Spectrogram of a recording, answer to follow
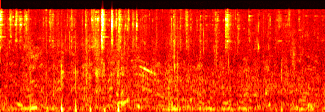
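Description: Dogs running about on packed dirt, their footfalls heard as a scatter of short, irregular thuds and scuffs, with faint voices in the background.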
